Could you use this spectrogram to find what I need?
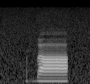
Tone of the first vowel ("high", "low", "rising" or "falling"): high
